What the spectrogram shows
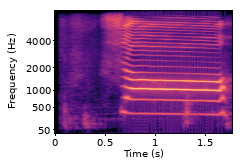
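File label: "sou1", Mandarin Chinese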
